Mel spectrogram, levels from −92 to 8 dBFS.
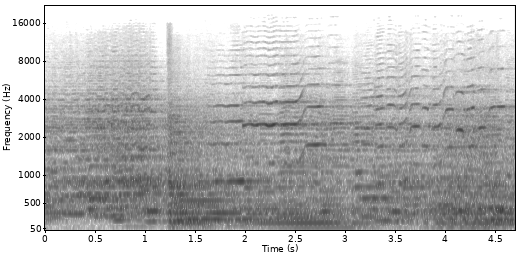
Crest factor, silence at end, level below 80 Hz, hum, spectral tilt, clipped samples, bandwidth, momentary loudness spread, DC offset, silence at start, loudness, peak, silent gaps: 14 dB; 0 s; -48 dBFS; none; -5 dB/octave; under 0.1%; 15.5 kHz; 6 LU; under 0.1%; 0 s; -23 LUFS; -10 dBFS; none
